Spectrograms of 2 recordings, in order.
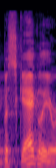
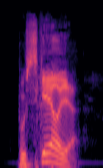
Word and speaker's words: Buscaglia: There's a silent G in there. Like, I get embarrassed about, like, oh, so you say it Biscaglia, right? No, actually, I have to correct everyone and say, no, the G is silent because I'm an idiot.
